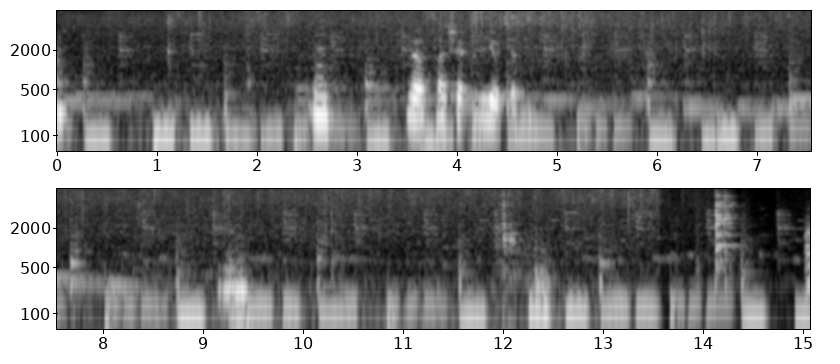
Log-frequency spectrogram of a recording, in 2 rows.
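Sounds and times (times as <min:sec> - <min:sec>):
fritters sizzling in oil: 0:00.0 - 0:14.5.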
